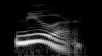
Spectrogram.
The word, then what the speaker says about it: Mueller: Mueller. You nailed it. That's how you pronounce Mueller with the umlout. It's a tricky one.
